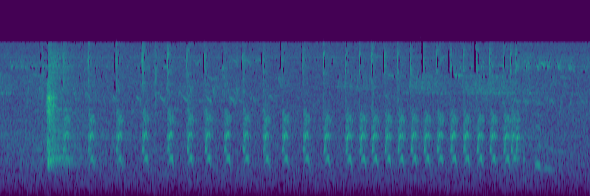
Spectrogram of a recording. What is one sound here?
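A stone skips across water with a chime at each bounce, the chimes coming faster and faster.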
